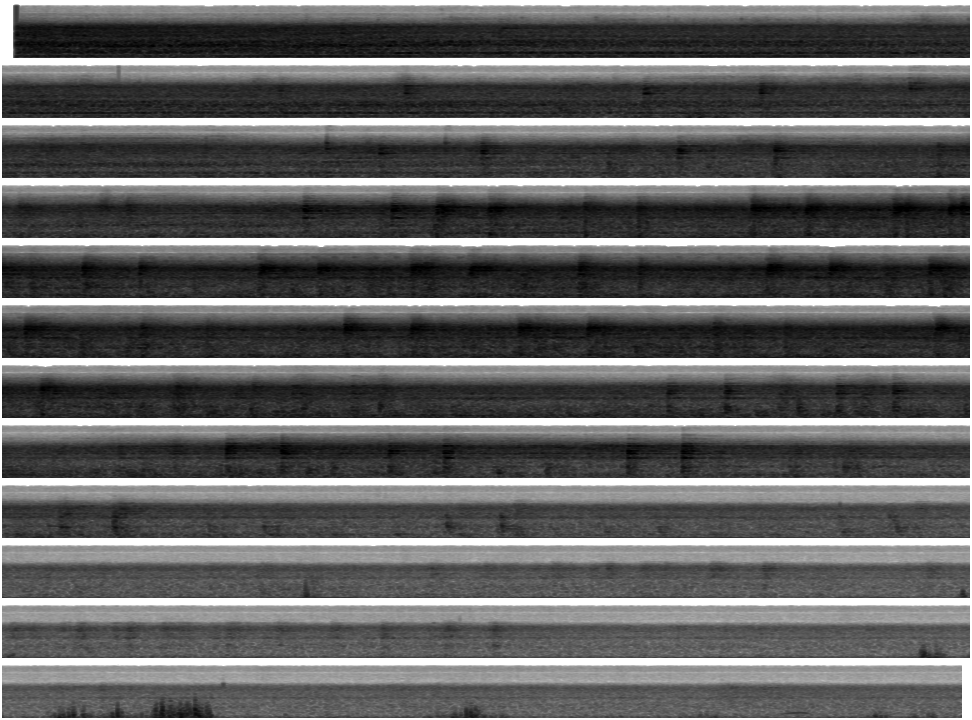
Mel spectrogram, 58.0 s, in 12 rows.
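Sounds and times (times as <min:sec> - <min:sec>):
train wheels clacking over rail joints: 0:11.2 - 0:51.2.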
